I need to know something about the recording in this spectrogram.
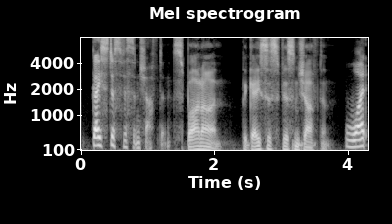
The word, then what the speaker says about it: Geisteswissenschaften: But he was also steeped in this other academic tradition, let me get the pronunciation right, Geisteswissenschaften.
